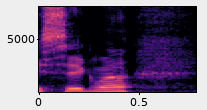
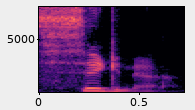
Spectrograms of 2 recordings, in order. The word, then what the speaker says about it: Signa: Sorry, I always want to say Sigma. It's Signa.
